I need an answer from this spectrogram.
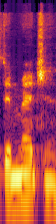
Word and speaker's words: Damencion: From Another Dimension or think of it as that math word dimension I like that that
